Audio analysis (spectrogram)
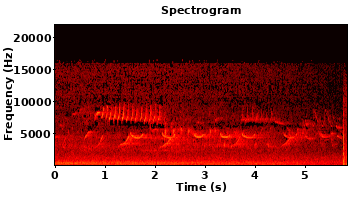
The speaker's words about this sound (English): Just heard a willow warbler, which is another migrant bird. So that's three chiff-chaff, black cap, willow warbler.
